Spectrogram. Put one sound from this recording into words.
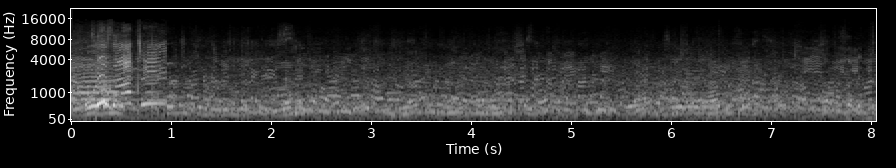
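Men talk quietly outdoors among a murmuring crowd.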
